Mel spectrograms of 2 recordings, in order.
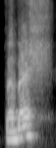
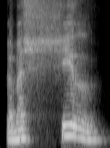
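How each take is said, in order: First: "fabash-" with a heavy, full-mouthed ba and a broad vowel; common mistake. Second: "fabashshir" slow, light and thin, with a doubled shin and a thin ra; correct form. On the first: Teacher imitating how people wrongly say "fabash-", with a heavy ba. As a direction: say "fabash-" wrongly, thick and rounded. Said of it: "kadang-kadang orang sebut". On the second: Teacher giving the correct slow "fabashshir" after the mistake. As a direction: say "fabashshir" slowly, with the ra kept thin. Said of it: "No, fabash". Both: Shown as a demonstration.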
